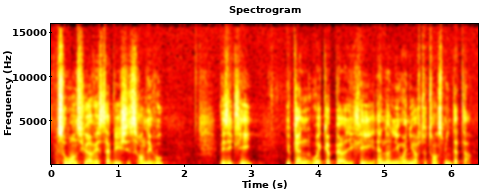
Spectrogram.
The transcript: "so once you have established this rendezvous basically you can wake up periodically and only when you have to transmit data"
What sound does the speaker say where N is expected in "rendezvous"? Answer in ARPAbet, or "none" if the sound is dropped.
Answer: none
